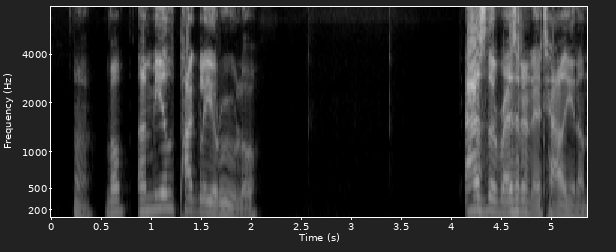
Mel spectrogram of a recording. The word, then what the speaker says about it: Pagliarulo: I don't know if it's a hard G or a soft G, but Soft G. He's like Italian, I guess, or something. well, Emil Pagliarulo.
